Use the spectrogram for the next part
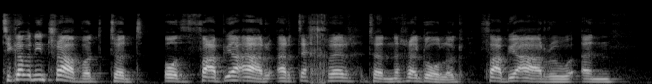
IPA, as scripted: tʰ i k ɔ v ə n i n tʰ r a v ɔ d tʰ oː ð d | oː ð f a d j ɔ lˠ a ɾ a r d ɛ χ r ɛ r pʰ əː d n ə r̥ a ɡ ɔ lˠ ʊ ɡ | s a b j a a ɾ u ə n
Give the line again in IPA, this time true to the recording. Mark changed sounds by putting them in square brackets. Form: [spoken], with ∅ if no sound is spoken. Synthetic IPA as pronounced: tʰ i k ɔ v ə n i n tʰ r a v ɔ d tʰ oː [∅] d | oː ð f a [b] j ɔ [∅] a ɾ a r d ɛ χ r ɛ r [tʰ] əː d n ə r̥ a ɡ ɔ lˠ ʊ ɡ | [f] a b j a a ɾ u ə n

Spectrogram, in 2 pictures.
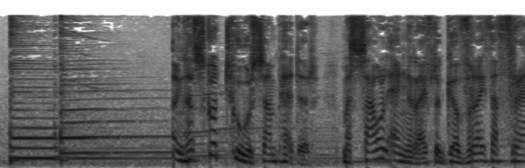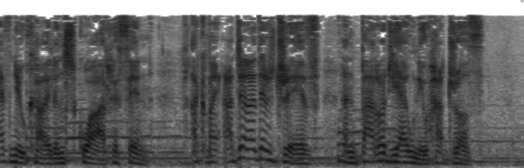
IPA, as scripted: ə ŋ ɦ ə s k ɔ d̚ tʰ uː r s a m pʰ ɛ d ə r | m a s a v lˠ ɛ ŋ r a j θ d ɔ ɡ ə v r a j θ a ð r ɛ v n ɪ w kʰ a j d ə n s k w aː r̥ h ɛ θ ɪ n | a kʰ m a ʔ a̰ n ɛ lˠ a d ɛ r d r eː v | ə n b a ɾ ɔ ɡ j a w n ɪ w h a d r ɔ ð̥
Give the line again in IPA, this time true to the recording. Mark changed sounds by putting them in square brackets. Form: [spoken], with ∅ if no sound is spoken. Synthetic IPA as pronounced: ə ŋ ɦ ə s k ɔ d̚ tʰ uː r s a m pʰ ɛ d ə r | m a s a [w] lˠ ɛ ŋ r a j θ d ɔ ɡ ə v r a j θ a [θ] r ɛ v n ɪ w kʰ a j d ə n s k w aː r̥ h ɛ θ ɪ n | a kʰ m a ʔ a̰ [d] ɛ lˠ a d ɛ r d r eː v | ə n b a ɾ ɔ [d] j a w n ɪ w h a d r ɔ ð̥

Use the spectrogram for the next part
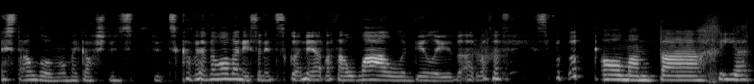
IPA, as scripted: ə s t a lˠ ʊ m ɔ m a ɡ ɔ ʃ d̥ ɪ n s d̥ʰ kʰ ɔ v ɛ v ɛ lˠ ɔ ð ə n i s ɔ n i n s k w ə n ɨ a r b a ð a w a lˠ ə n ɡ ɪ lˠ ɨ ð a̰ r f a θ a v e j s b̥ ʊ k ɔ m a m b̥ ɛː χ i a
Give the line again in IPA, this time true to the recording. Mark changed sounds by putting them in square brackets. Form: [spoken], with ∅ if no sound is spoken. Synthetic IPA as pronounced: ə s t a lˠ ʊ m ɔ m a ɡ ɔ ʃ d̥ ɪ n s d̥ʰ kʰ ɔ v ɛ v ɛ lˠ ɔ ð [a] n i s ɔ n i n s k w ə n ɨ a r [v] a [θ] a w a lˠ ə n ɡ ɪ lˠ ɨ ð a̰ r [v] a θ a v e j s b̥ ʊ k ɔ m a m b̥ [aː] χ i a

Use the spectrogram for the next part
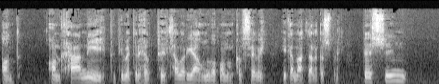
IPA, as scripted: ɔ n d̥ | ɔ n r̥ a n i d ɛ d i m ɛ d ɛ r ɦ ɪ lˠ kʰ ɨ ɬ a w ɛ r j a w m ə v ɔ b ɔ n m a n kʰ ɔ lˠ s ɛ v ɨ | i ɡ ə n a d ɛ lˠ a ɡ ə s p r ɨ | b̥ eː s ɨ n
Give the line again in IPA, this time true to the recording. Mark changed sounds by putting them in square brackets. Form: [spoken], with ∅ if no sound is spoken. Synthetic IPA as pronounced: ɔ n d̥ | ɔ n r̥ a n i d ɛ d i m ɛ d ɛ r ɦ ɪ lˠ [pʰ] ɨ ɬ a w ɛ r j a w [n] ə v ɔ b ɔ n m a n kʰ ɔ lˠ s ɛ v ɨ | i ɡ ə [m] a d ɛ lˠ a ɡ ə s p r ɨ | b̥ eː s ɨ n

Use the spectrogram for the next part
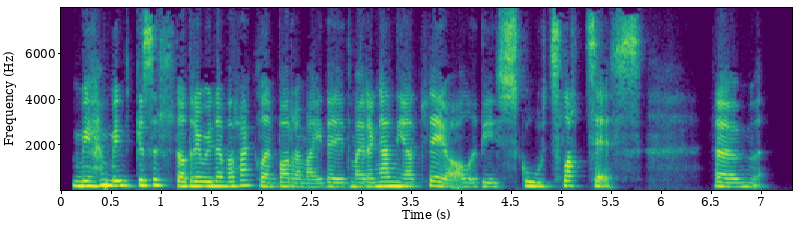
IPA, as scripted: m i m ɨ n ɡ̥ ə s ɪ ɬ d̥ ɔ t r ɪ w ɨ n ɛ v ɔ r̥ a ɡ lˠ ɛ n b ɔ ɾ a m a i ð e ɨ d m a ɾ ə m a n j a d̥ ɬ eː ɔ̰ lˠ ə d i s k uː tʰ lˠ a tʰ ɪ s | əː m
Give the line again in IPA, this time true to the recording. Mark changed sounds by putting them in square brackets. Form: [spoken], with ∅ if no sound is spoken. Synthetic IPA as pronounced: m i m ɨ n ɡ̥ ə s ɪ ɬ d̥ ɔ [d] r ɪ w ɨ n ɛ v ɔ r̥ a ɡ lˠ ɛ n b ɔ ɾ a m a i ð e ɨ d m a ɾ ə [ŋ] a n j a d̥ ɬ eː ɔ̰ lˠ ə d i s k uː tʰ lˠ a tʰ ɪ s | əː m

